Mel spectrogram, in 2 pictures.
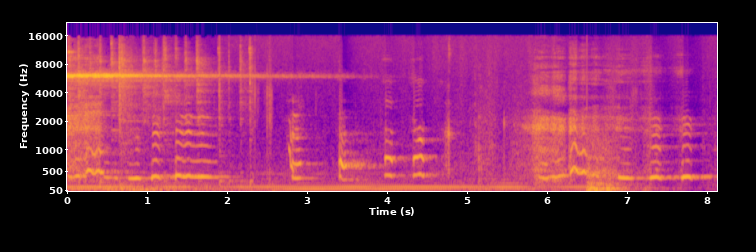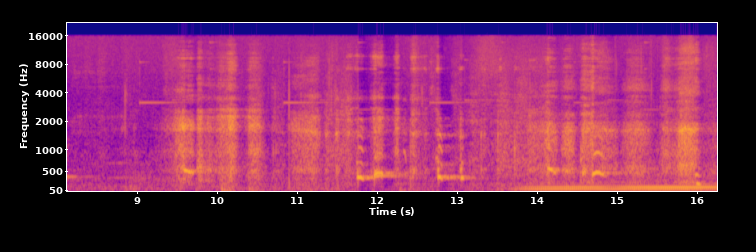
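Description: A badly injured man moaning and gasping in pain over a low droning film score. A thin high ringing tone runs through the first few seconds. The drone drops out for several seconds in the middle, then returns near the end.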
